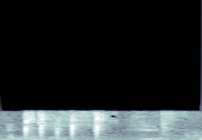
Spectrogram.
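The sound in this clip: Writing on a board during a mathematics lecture: five crisp, scratchy strokes in quick succession, then softer, fainter scraping, all fairly quiet.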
